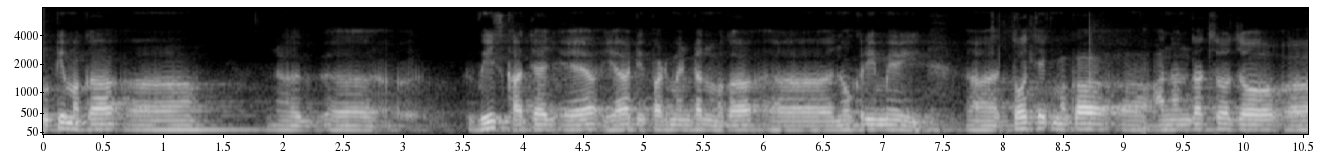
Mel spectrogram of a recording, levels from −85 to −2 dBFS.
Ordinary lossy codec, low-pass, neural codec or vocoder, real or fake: none; 7.2 kHz; none; real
